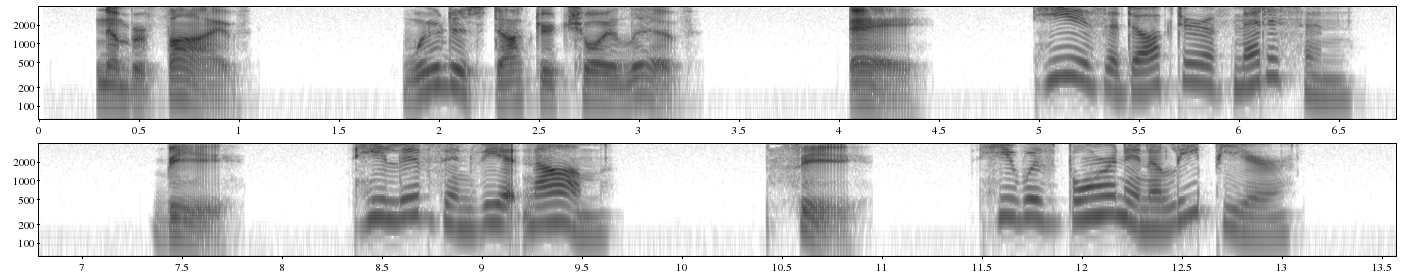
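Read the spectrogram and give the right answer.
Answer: B: He lives in Vietnam.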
